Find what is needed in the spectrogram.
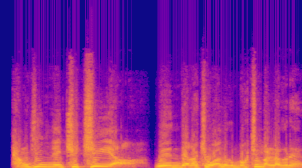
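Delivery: high-pitched monstrous voice. Recounting a cancer patient's reply to the speaker's advice, monster voice. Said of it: "괴물 목소리로".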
